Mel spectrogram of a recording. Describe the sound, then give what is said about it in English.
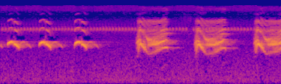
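A song thrush in Kerry sings a short note three times in quick succession, then a longer, richer phrase three times, with a faint steady high hum behind it, heard alone. “Brendan Galvin in Kerry sent us this beautiful song thrush”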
